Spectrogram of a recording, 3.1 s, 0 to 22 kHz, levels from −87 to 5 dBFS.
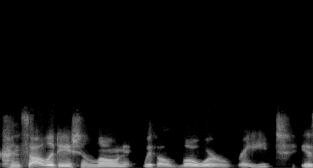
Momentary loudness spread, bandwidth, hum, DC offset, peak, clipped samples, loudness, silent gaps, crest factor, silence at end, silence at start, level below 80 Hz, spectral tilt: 12 LU; 7.4 kHz; none; under 0.1%; -8 dBFS; under 0.1%; -24 LUFS; none; 18 dB; 0 s; 0 s; -78 dBFS; -5.5 dB/octave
